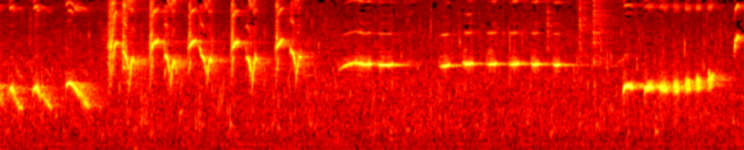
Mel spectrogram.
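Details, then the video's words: White-rumped shama, recorded for training other birds: three falling whistles, a run of downslurred notes, long steady flat whistles and a rising whistle at the end, over light hiss. "Kicauan Murai Batu yang Menggoda Telinga"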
